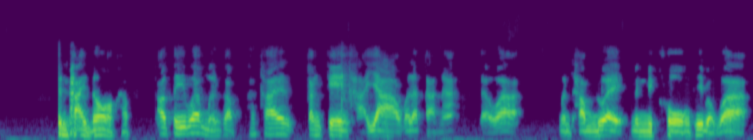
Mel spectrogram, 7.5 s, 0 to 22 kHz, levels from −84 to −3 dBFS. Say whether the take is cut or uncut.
uncut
